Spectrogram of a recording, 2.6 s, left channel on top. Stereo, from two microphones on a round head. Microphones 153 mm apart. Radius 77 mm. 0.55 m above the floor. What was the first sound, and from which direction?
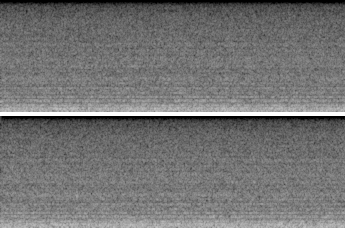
Only background noise.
